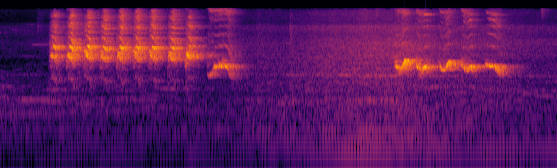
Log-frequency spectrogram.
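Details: Green leafbird during pairing: a rapid run of about ten bright chirps, followed by a short slurred note and then a quieter warbling phrase, with a low hum in the background.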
